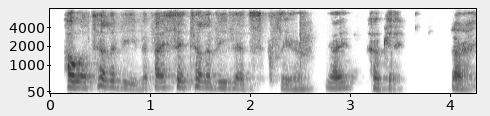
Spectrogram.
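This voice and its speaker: A somewhat breathy woman's voice in an American accent, with ordinary pitch variation. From US Midwest, Highland Park, Illinois. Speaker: storyteller. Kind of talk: storytelling. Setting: video call. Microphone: close to the mic, slightly distorted.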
